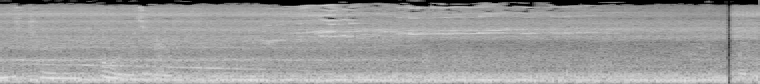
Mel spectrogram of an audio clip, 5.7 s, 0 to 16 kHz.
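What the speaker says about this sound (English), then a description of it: "train on platform 2 goes to Hornsby via Eastwood" A Sydney train pulls away from the platform at Rhodes station, wheels squealing and the carriages rumbling steadily up close, with a person talking faintly in the background.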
